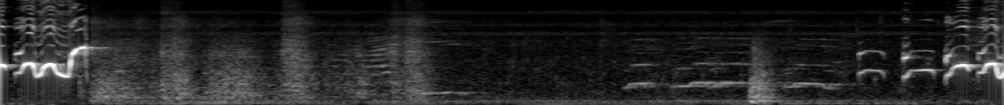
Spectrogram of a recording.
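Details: Aceh black-naped oriole: a loud, liquid, looping whistle opens, then comes a stretch of scratchy, noisy chatter and a few soft clear notes. Two short fluty notes lead into another rich whistled phrase to close.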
